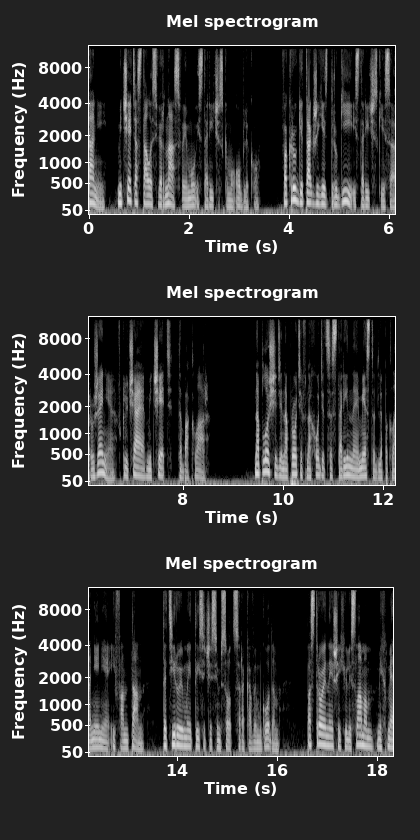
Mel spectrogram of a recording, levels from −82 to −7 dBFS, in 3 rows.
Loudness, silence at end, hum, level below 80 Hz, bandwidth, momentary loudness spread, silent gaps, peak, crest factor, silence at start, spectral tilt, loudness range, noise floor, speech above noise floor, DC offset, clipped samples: -24 LUFS; 0 s; none; -46 dBFS; 12 kHz; 12 LU; none; -6 dBFS; 20 dB; 0 s; -3.5 dB/octave; 3 LU; -48 dBFS; 23 dB; under 0.1%; under 0.1%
